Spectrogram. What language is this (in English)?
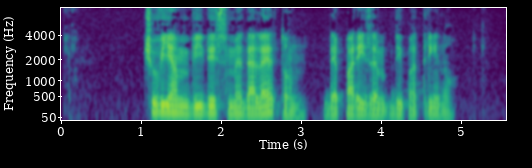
Esperanto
